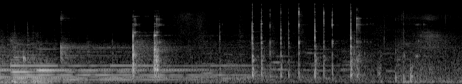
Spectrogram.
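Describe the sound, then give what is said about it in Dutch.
Coffee cups and saucers clink as coffee is served on the terrace of the Bourgondier: a sustained ringing chime at first, then a quick run of sharp, bright porcelain taps over a soft murmur of background noise. “Zo, de koffie staat.”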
